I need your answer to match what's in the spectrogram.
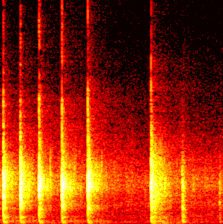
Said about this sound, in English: Hey, listen. You hear that? Somebody's walking on the ceiling. Listen.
